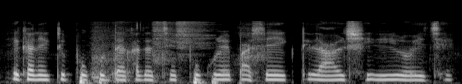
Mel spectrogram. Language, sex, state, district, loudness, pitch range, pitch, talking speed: Bengali, female, West Bengal, Cooch Behar, -19 LUFS, 210-220 Hz, 215 Hz, 140 wpm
